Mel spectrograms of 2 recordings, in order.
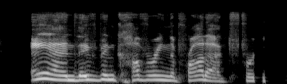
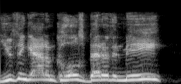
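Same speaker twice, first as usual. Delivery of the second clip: higher, louder boastful Austin Aries jab; mock indignant wrestler; 5 semitones higher, 6 dB louder than usual. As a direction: act out the smug challenge to management. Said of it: "he's like".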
